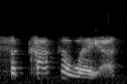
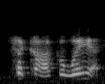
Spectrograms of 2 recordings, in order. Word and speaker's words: Sacajawea: Another pronunciation is Sacajawea, which is the second most accepted pronunciation. And if you're from North Dakota, you would say Sacajawea.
